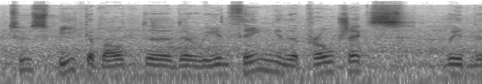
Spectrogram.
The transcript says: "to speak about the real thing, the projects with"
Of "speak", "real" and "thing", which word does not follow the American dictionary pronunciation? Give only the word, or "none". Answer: none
